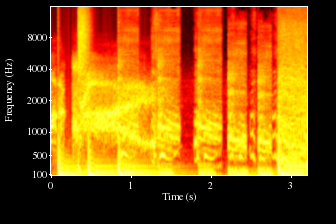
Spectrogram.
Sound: fake crying

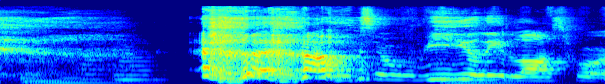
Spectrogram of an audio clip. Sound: coughing

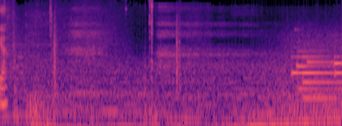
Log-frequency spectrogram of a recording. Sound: sighs

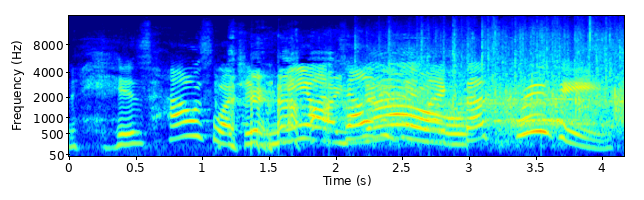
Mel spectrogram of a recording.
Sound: laughing; audience applauding

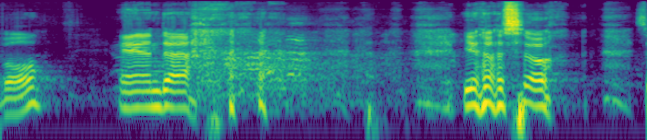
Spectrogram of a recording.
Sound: laughter

